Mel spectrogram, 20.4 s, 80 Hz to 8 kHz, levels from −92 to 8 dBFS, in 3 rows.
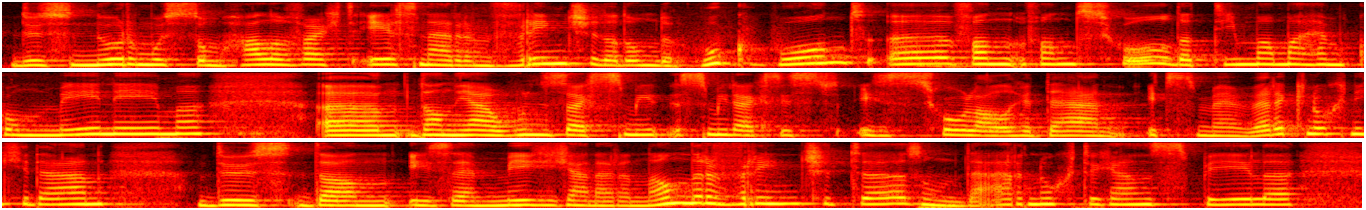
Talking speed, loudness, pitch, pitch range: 165 wpm, -18 LUFS, 230 Hz, 205-255 Hz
